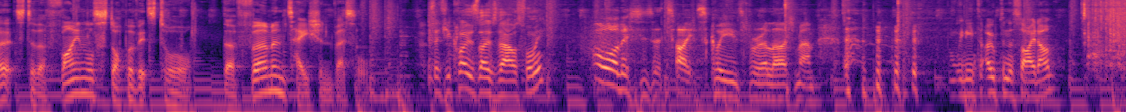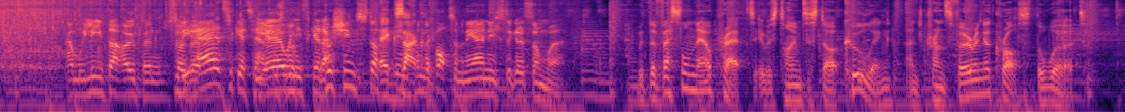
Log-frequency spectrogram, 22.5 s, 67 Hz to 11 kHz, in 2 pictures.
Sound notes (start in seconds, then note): 8.4 chuckles; 10.8 water draining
